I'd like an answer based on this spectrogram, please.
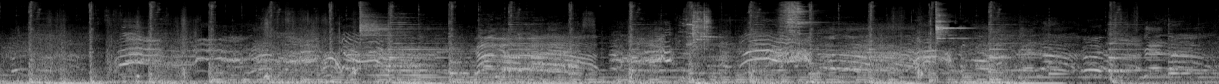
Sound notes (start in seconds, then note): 0.1 upbeat music; 5.0 all cheering; 7.8 upbeat music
